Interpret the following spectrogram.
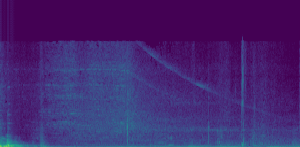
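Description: A steady low rumble and hum with a few faint knocks, opening with a loud bump that dies away within half a second.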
